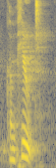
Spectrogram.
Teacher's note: in an unstressed syllable, here it's still a full vowel, not a schwa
